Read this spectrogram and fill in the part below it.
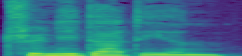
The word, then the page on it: trinidadian: British English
